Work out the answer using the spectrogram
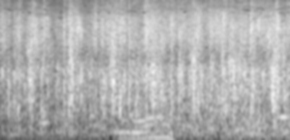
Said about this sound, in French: C'est vous qu'on applaudit maintenant?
